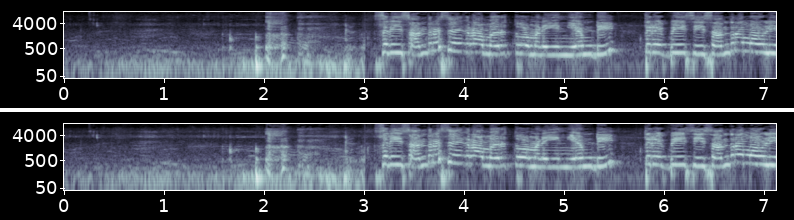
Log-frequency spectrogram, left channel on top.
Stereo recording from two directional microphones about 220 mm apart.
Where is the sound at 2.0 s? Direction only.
50° left (ahead or behind).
